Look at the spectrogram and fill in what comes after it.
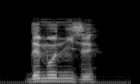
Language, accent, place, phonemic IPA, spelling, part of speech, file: French, France, Lyon, /de.mɔ.ni.ze/, démoniser, verb, LL-Q150 (fra)-démoniser.wav
- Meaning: to demonize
